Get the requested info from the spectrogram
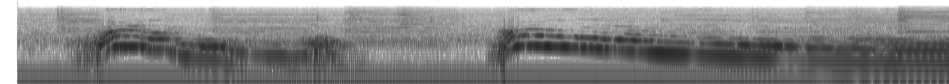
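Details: A beagle that loved singing along to music howls with it, its long wavering notes swooping up, then sliding slowly down.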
